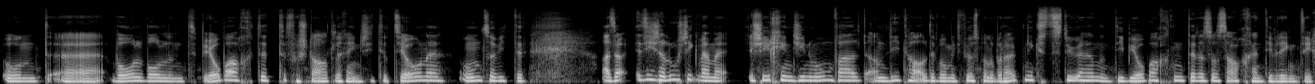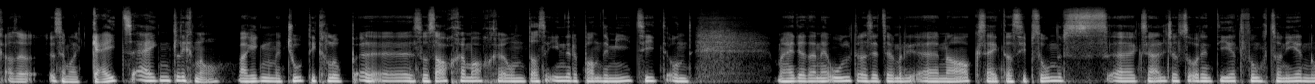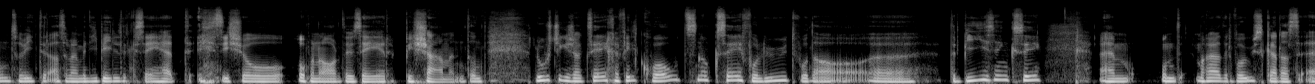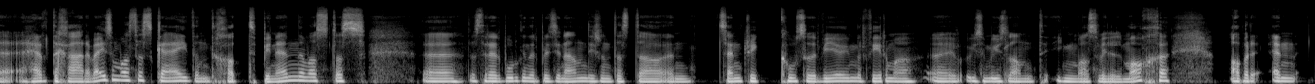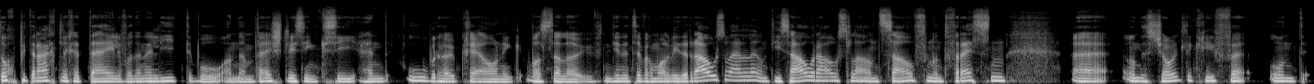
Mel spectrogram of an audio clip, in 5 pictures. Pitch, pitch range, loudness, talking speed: 150 Hz, 140-165 Hz, -19 LUFS, 185 wpm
